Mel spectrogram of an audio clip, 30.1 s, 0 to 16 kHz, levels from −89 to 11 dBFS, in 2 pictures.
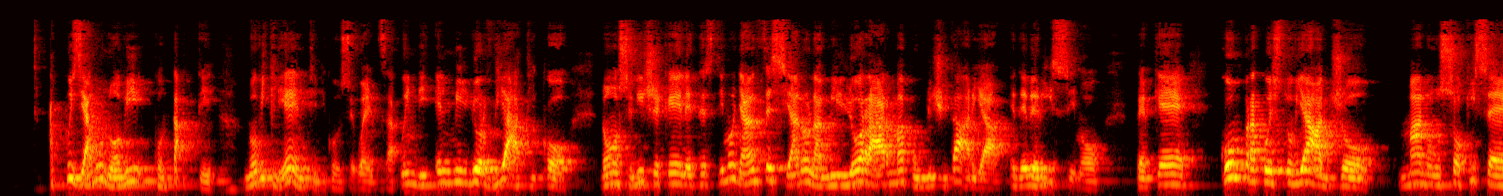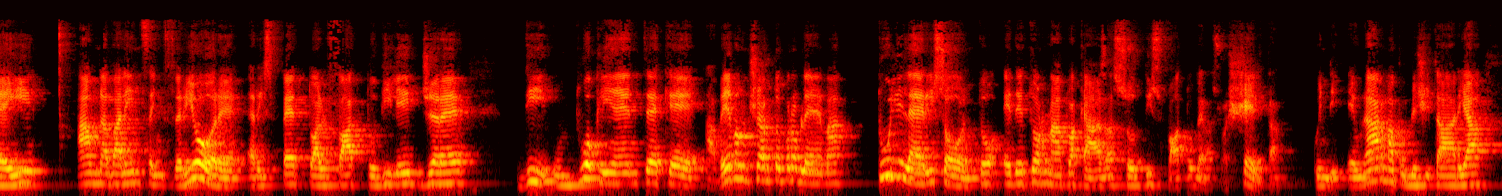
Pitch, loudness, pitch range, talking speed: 160 Hz, -24 LUFS, 140-185 Hz, 140 wpm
